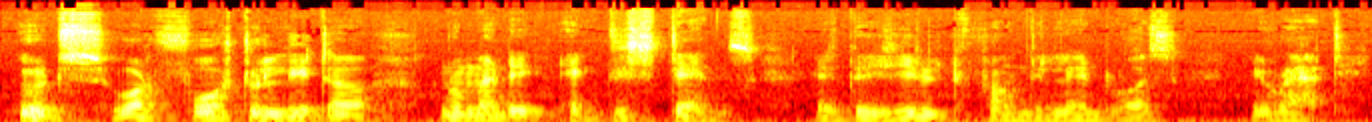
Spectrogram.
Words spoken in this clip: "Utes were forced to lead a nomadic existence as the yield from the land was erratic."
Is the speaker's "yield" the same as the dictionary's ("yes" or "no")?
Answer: yes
